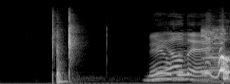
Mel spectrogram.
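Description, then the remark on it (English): Two sharp hand claps land in quick succession, then a short quiet gap before a person starts talking or vocalizing in a wavering, sing-song voice. “Clap first.”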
